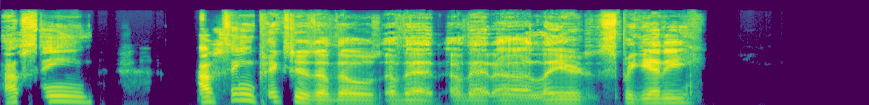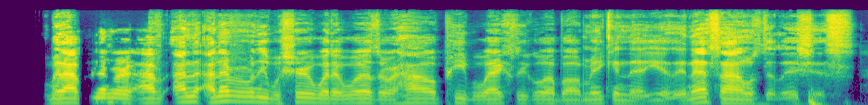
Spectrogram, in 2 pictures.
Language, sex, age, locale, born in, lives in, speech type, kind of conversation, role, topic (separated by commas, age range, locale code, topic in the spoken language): English, male, 45-49, en-US, United States, United States, conversation, unstructured, none, What is your favorite comfort food, and why?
